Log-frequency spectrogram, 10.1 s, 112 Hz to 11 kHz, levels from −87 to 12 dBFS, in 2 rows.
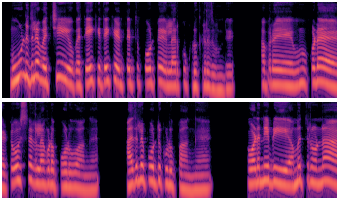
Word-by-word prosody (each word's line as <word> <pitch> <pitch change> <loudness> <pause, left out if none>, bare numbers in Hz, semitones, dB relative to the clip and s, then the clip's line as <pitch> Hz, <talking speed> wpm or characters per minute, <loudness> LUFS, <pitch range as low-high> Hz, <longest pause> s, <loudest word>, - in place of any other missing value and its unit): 3 295 +8 +4
இதில 315 +4 +4
வச்சு, 240 +7 -2
இவுங்க 210 -2 +1
தேய்க்க 245 +1 +3
தேய்க்க, 250 +1 +3
எடுத்து 225 0 -2
எடுத்து 230 +3 -10
போட்டு 230 +2 0
எல்லாருக்கும் 205 0 -3
குடுக்குறது 200 -2 -4
உண்டு. 165 +2 -5 0.5
அப்புறம் 220 0 0 0.2
இவுங்க 220 +3 -2
கூட, 250 - +3 0.4
டோஸ்டர்லாம் 245 -2 0
கூட 215 - 0
போடுவாங்க. 185 -4 -2 0.6
அதில 255 +6 +2
போட்டு 255 -1 +1
குடுப்பாங்க. 180 -7 -3 0.8
உடனே 245 +3 +4
இப்படி 245 -1 +1 0.2
அமுத்துனோம்னா, 245 +1 0
230 Hz, 145 wpm, -22 LUFS, 200-250 Hz, 0.8 s, 3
